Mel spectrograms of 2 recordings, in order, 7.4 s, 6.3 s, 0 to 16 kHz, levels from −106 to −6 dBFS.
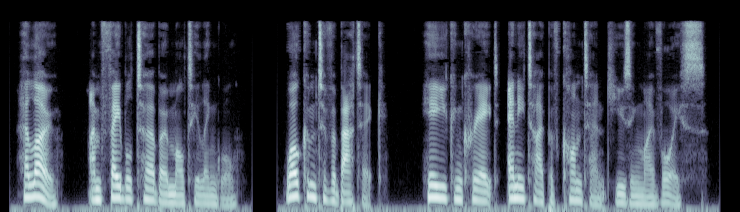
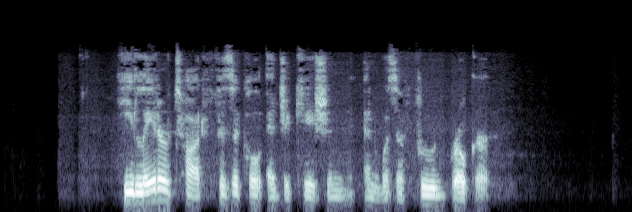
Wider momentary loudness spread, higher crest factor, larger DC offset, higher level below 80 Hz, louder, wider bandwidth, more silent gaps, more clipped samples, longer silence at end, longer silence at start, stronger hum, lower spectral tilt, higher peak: second, 12 LU vs 15 LU; about the same, 20 dB vs 16 dB; neither; first, -44 dBFS vs -62 dBFS; second, -22 LUFS vs -17 LUFS; first, 12 kHz vs 7.2 kHz; first, 2.52-2.77 s vs none; neither; second, 0.4 s vs 1.45 s; second, 0.1 s vs 1.2 s; neither; about the same, -4.5 dB/octave vs -5 dB/octave; about the same, -4 dBFS vs -2 dBFS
